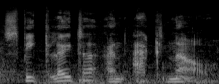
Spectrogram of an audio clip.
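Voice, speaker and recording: An actor playing a proud, principled and steadfast Athenian philosopher in a video game cutscene. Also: male voice, medium pitch, expressive, slow. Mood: urgent. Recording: loud music behind.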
